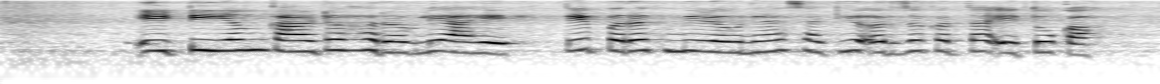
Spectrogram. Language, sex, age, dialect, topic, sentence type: Marathi, female, 25-30, Northern Konkan, banking, question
